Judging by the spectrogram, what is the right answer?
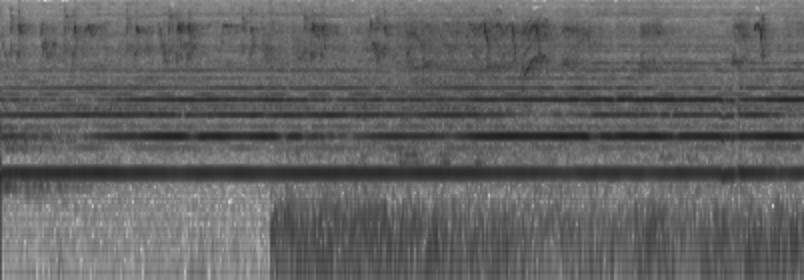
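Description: Background music: a wind instrument holds one long, steady note, with faint bird chirps high above it. A low rumble comes in about three seconds in.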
